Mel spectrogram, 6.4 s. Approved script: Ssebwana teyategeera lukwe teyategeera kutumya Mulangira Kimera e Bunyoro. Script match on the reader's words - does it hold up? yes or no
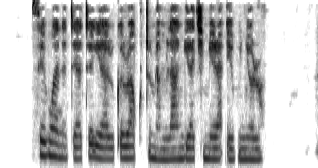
no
